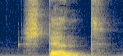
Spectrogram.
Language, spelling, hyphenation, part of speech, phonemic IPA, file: Dutch, stand, stand, noun, /stɛnt/, Nl-stand1.ogg
- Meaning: stand (small building or booth)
